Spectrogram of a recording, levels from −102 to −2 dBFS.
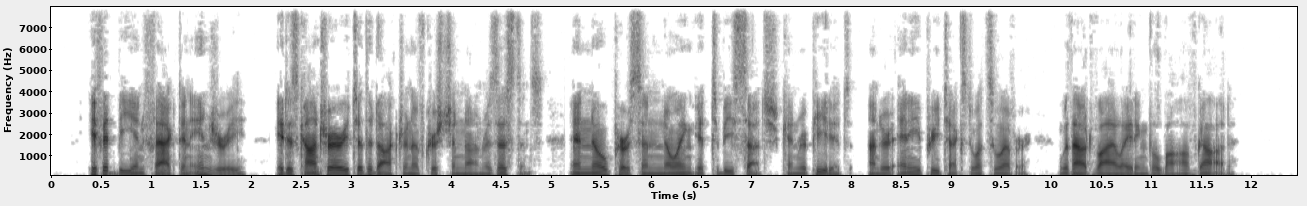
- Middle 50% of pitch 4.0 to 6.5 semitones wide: No, average, 3.2 semitones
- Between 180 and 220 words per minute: Yes, average, 190 wpm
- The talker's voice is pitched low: Yes, very low, 95 Hz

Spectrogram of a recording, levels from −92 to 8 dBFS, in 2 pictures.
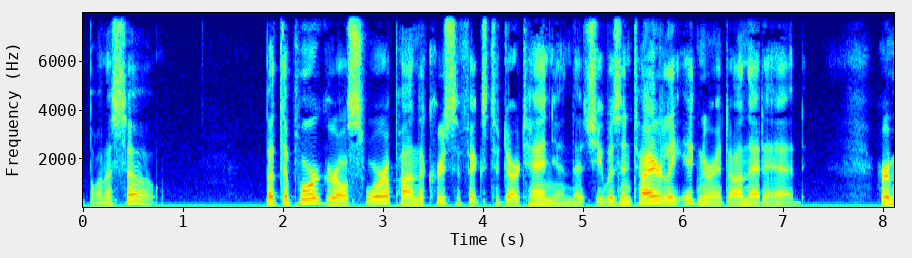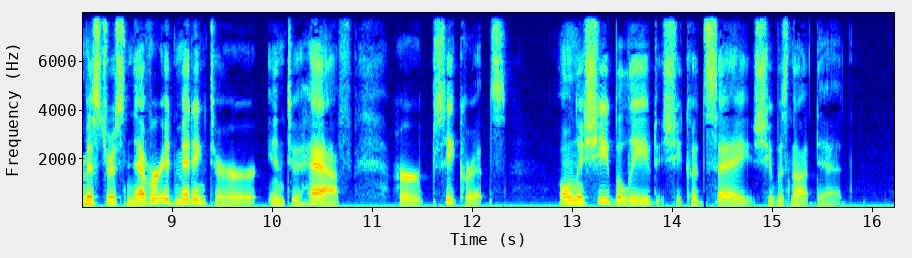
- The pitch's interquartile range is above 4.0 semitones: Yes, average, 5.1 semitones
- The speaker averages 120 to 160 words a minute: Yes, slow, 135 wpm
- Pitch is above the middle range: No, low, 125 Hz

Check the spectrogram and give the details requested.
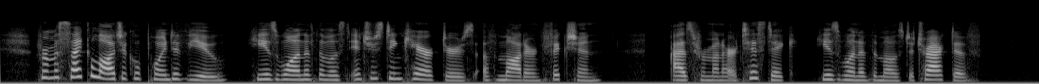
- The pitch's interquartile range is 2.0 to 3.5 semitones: No, average, 4.5 semitones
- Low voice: No, high, 215 Hz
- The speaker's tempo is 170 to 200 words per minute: No, average, 160 wpm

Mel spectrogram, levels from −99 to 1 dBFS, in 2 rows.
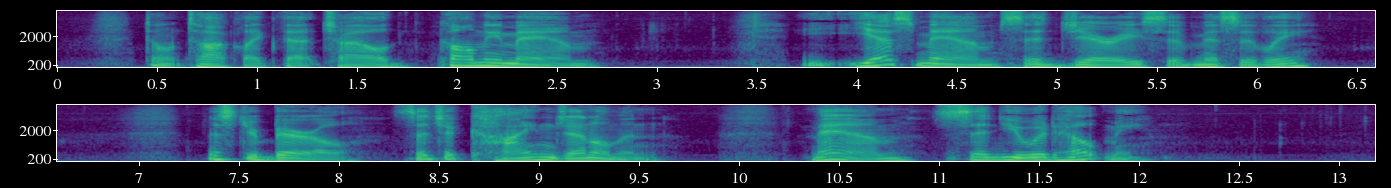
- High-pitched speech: No, low, 120 Hz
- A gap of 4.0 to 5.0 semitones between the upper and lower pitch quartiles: No, wide, 5.6 semitones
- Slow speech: Yes, slow, 115 wpm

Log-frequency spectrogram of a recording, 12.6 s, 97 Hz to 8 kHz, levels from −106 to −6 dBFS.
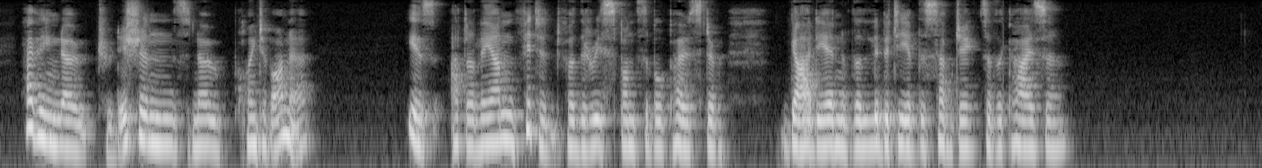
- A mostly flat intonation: Yes, narrow, 1.5 semitones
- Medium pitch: Yes, medium, 170 Hz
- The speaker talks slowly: Yes, slow, 125 wpm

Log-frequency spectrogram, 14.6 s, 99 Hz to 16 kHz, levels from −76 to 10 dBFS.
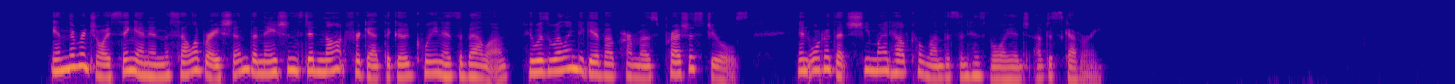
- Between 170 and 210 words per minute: No, average, 160 wpm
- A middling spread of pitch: No, wide, 5.8 semitones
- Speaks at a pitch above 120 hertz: Yes, medium, 185 Hz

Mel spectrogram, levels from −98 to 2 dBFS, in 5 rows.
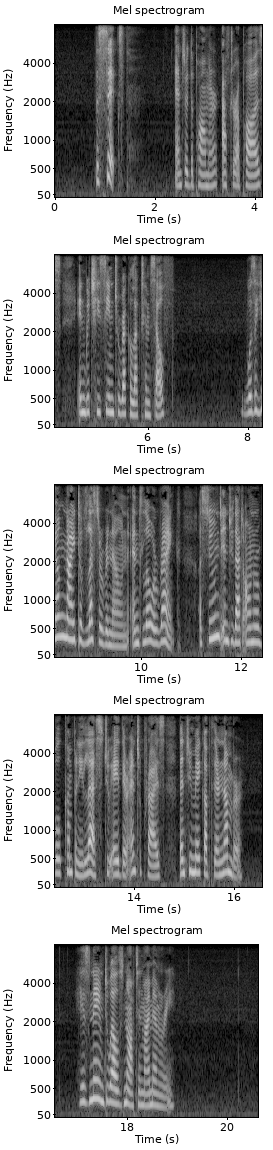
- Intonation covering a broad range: No, average, 4.0 semitones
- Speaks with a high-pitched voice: Yes, very high, 250 Hz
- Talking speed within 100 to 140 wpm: Yes, slow, 135 wpm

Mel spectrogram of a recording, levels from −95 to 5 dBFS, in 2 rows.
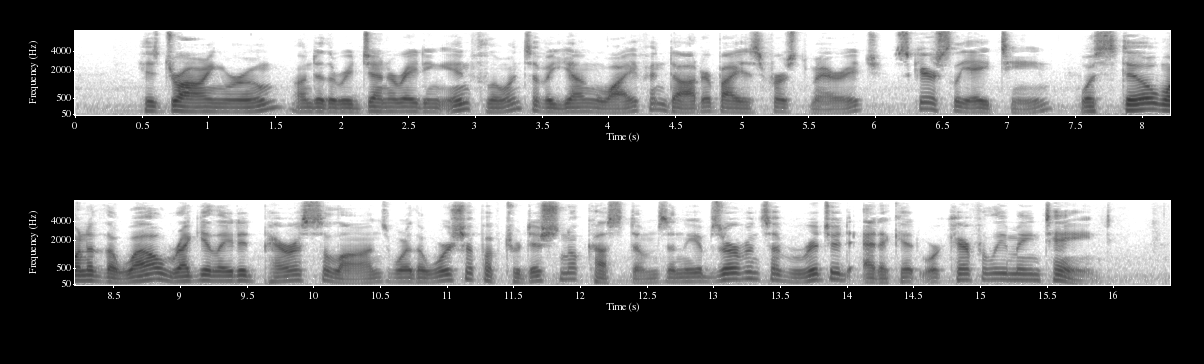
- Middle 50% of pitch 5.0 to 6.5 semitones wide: Yes, wide, 5.5 semitones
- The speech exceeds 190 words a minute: No, average, 160 wpm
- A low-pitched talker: Yes, low, 120 Hz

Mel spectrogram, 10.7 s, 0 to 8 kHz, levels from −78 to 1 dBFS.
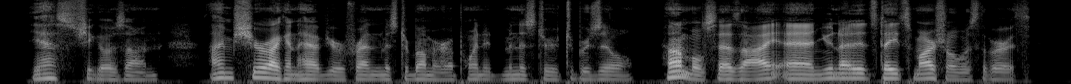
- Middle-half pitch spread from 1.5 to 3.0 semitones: Yes, average, 2.7 semitones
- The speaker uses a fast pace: No, average, 155 wpm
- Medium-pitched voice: No, low, 110 Hz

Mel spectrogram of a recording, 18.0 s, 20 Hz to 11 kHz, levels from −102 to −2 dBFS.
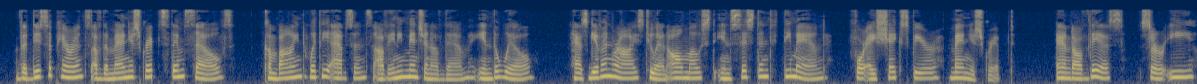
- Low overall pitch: No, medium, 185 Hz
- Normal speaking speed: No, slow, 125 wpm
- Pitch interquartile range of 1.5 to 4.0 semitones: Yes, average, 3.7 semitones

